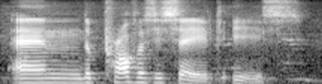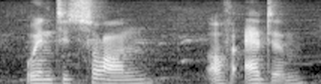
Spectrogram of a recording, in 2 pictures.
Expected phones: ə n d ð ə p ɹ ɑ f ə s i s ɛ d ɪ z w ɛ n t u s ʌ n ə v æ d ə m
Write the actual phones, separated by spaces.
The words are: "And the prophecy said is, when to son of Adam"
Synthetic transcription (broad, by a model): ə n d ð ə p ɹ ɑ f ə s i s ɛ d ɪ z w ɛ n t u s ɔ n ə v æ d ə m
